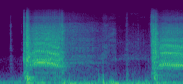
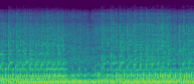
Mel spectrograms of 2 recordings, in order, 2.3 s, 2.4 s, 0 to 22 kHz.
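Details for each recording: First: 1979 Chevrolet C10, sitting for years, fuel line disconnected: two short half-second starter bursts, a whirring grind that cuts off abruptly as the engine turns slightly then stops; Bendix or flywheel suspected. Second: 1979 Chevrolet C10 V8, first start in years after farm-field rescue: deep, full rumble running steady and strong, picking up cleanly with throttle; running normally.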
